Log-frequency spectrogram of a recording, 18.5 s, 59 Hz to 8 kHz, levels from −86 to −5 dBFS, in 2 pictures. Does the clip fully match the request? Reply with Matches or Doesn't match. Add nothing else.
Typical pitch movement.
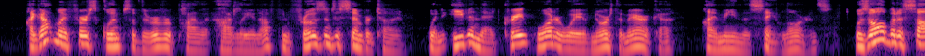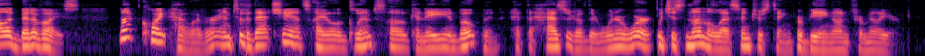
Doesn't match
